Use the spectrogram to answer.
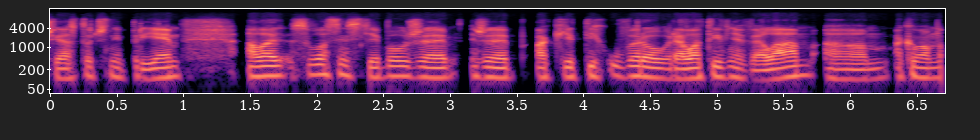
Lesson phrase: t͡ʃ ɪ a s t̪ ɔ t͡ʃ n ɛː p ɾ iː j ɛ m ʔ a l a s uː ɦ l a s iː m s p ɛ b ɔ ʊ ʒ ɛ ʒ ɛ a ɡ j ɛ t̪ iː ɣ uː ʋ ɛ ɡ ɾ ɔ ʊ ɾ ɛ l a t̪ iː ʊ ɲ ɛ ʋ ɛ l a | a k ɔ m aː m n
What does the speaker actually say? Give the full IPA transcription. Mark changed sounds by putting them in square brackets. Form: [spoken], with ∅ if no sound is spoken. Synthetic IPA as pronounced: t͡ʃ ɪ a s t̪ ɔ t͡ʃ n [iː] p ɾ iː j ɛ m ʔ a l [ɛ] s uː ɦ l a s iː m s [c] ɛ b ɔ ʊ ʒ ɛ ʒ ɛ a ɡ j ɛ t̪ iː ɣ uː ʋ ɛ [∅] ɾ ɔ ʊ ɾ ɛ l a t̪ iː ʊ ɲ ɛ ʋ ɛ l a | a k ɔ m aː m n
